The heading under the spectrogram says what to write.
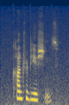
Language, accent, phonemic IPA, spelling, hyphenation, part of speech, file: English, US, /ˌkɑntɹɪˈbjuʃənz/, contributions, con‧tri‧bu‧tions, noun, En-us-contributions.ogg
- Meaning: plural of contribution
